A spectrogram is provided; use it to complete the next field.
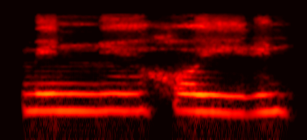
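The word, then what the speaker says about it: من خير: Ini hukumnya idhar. Jawabannya karena alasannya kenapa? Karena nun mati atau nun sukun ini ketemu kho. Cara bacanya gimana sayang? Dibaca? Min khairin. Min khairin. Jadi harus dibaca Jelas. jelas. Tulisan dan dibaca, tulisan dan Sama. bacaan dibaca sama. Ditulisnya min khairin, dibacanya juga min khairin.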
